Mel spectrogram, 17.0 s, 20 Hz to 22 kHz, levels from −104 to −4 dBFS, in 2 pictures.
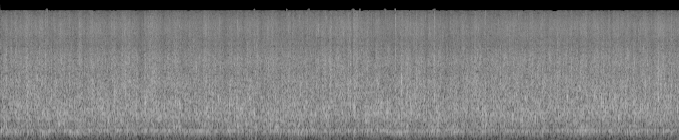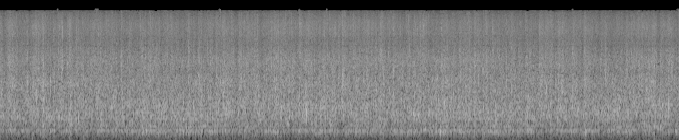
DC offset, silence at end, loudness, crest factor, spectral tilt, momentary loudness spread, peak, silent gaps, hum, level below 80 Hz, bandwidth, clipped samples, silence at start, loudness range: under 0.1%; 0 s; -28 LUFS; 18 dB; 0.5 dB/octave; 1 LU; -12 dBFS; none; none; -68 dBFS; 16 kHz; under 0.1%; 0 s; 0 LU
